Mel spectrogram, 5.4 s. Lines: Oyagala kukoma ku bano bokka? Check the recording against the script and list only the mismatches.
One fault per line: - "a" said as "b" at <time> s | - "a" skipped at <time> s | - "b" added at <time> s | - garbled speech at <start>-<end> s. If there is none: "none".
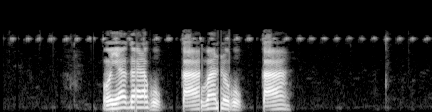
- "kukoma" said as "bokka" at 1.9 s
